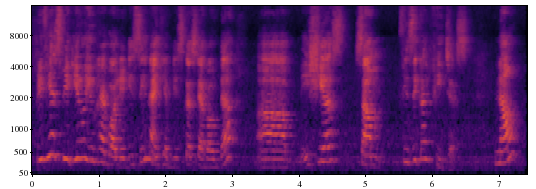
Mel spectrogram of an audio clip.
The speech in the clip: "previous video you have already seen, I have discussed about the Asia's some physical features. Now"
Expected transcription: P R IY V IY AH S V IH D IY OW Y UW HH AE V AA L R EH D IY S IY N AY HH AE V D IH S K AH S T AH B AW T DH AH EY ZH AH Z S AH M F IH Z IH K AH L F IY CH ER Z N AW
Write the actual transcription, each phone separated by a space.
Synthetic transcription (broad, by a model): P R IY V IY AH S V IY D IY OW Y UW HH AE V AA L R EH D IY S IY N AY HH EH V D IH S K AH S T AH B AW T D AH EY SH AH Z S AH M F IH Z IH K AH L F IY CH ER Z N AW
